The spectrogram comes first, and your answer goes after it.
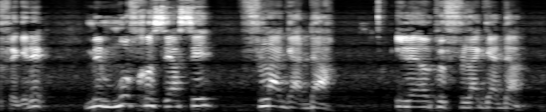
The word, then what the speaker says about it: flagada: F-L-A-G-A-D-A. Comme ça se prononce.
